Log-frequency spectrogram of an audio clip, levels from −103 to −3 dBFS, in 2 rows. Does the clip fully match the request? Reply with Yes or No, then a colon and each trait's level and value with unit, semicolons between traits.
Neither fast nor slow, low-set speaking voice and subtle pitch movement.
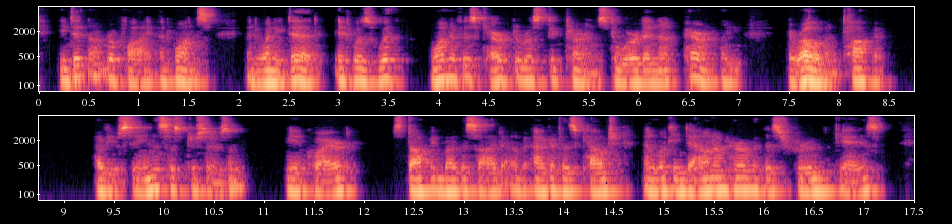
Yes: average, 160 wpm; low, 115 Hz; narrow, 1.9 semitones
